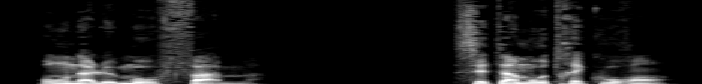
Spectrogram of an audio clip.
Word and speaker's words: femme: Alors, il faut le prononcer comme un e muet, un peu comme dans le mot le. C'est un son très bref, presque imperceptible. Femme.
